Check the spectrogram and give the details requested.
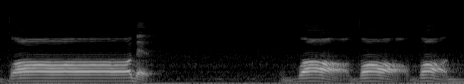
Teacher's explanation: সদ সদ। বদ, বদের যে মাখরাজটা আছে বদ, বদ, দদ হচ্ছে জিব্বার গোড়ার কিনারা, অর্থাৎ ভিতরের দিকে উপরের দাঁতের গোড়াতে লাগবে, মানে জিব্বাটা উপর দিকে উঠে যাবে, সব থেকে মোটা উচ্চারণ এবং নরম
